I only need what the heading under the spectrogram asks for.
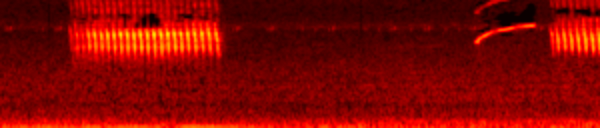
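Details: Quieter Belgian canary song used to warm up canaries: a short, dense buzzy trill, a long lull with low background hum, a rising whistle, and the start of another trill.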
